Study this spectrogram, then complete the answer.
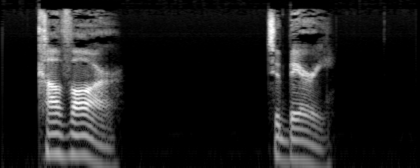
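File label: "קָבַר", Hebrew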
